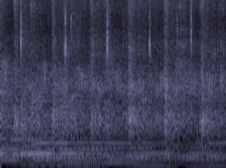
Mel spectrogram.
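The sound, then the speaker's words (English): A church audience claps together as a clap of offering to the Lord during a sermon, in a dense, steady burst of applause, many hands striking at once with sharp overlapping slaps that fill the space without letting up. “Give the Lord a mighty clap of offering.”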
